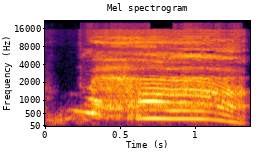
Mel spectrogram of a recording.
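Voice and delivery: high startled roar with a laugh; mock roar. Man telling a guest how he roared at a noise, high laughing roar. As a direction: roar back at the thing in the brush. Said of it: "I'm like".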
